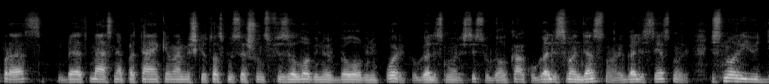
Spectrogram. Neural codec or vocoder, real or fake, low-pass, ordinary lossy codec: none; real; 14.4 kHz; MP3, 64 kbps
